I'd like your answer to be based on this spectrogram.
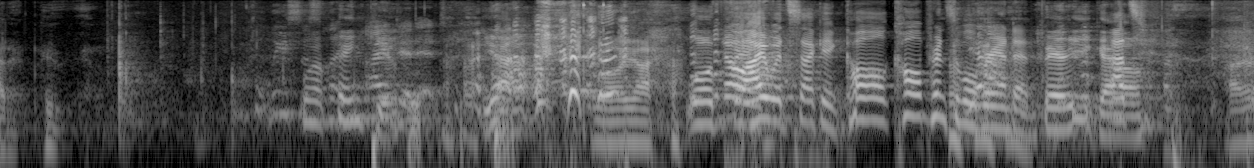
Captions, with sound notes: - Lisa's like, I did it. - Well thank you. (people laughing) - Yeah. - No, I would second. Call Principal Brandon. - There you go.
